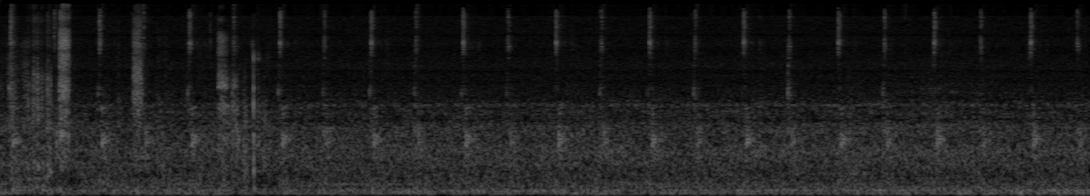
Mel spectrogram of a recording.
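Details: Copeland compressor after CoreSense module replacement (relay had stuck open), oil drained for acid and drier changed: quiet low hum with a crisp tick about twice a second after pumpdown; ticking source not determined.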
